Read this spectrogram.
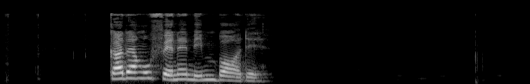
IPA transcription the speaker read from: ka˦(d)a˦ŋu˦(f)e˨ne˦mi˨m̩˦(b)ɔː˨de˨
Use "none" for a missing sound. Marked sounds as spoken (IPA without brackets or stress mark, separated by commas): d, f, b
